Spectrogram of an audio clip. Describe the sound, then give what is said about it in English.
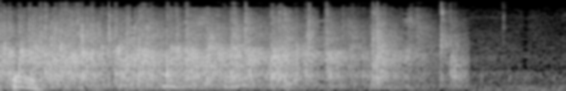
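An audience applauds a guest speaker at a talk event. Thick, lively clapping runs steadily for about two seconds, then cuts off abruptly into near silence. “So I wonder if we could give Cathy a round of applause for joining us.”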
